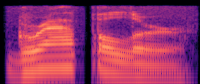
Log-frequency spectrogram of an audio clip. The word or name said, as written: grappler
